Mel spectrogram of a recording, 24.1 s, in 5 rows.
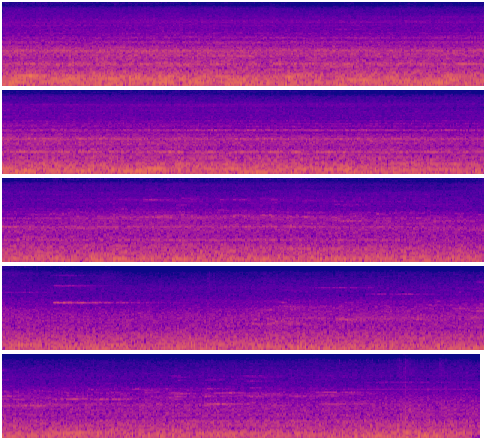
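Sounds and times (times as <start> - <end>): high wheel squeals: 9.2 - 16.0.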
